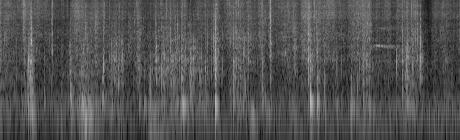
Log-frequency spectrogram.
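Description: Hands rummaging through a bin of loose wires, heat shrink tubing and small parts: steady rustling and crinkling with scattered clicks and knocks, the sharpest about three seconds in.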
